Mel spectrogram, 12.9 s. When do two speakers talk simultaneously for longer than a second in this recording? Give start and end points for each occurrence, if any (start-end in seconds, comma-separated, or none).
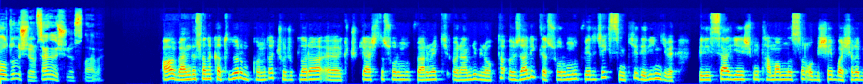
none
